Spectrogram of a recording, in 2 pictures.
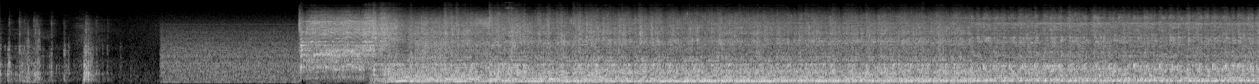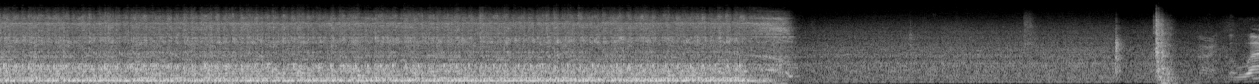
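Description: An LS engine in a Foxbody car cranks, fires up with a loud burst and idles steadily and roughly for about seventeen seconds before shutting off, with clicks and door-like thumps around it.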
